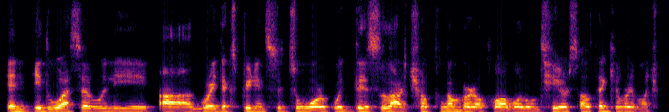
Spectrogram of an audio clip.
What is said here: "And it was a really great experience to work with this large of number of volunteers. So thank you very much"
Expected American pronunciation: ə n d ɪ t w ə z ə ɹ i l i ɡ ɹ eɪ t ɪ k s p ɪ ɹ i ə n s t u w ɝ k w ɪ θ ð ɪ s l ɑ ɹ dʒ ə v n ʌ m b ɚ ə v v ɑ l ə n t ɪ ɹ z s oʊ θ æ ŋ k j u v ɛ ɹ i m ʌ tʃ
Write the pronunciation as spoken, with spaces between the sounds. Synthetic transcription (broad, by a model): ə n ɪ t w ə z ə ɹ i l i ɡ ɹ eɪ t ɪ k s p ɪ ɹ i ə n s t u w ɝ k w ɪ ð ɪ s l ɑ ɹ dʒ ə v n ʌ m b ɚ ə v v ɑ l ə n t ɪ ɹ s oʊ θ æ ŋ k j u v ɛ ɹ i m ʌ tʃ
